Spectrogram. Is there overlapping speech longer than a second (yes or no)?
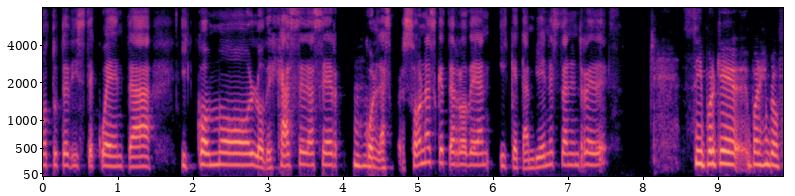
no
